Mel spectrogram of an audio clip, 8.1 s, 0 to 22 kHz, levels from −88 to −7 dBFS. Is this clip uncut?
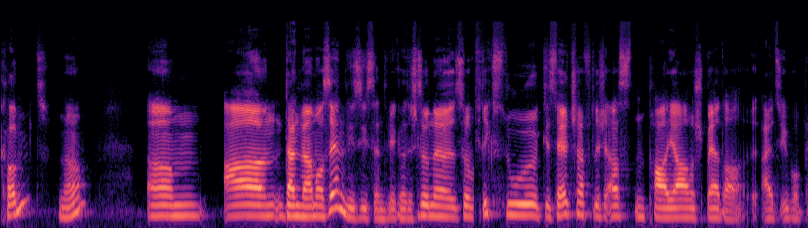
no; 3 cuts; at 2.1 s, 4.2 s, 4.7 s

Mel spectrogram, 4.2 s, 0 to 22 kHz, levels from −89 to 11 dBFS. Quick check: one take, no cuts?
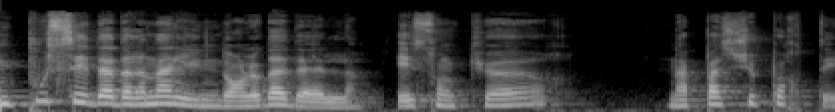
no; 2 cuts; at 1.3 s, 1.9 s

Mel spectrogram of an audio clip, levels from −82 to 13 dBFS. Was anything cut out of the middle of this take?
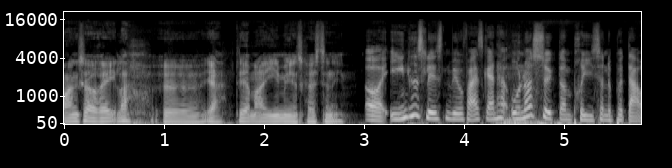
no; 0 cuts

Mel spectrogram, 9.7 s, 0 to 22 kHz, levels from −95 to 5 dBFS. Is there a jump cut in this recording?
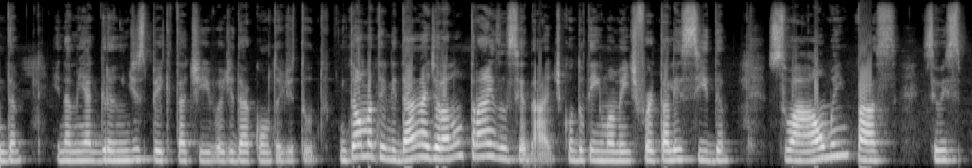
yes; 2 cuts; at 3.3 s, 5.8 s

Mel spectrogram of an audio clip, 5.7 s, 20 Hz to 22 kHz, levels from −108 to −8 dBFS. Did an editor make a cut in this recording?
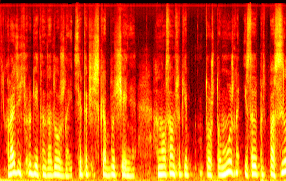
yes; 3 cuts; at 1.1 s, 1.4 s, 4.1 s

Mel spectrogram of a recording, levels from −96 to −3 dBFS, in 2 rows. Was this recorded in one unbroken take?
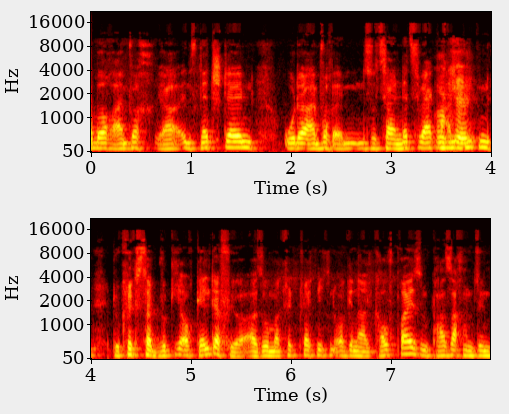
yes; 0 cuts

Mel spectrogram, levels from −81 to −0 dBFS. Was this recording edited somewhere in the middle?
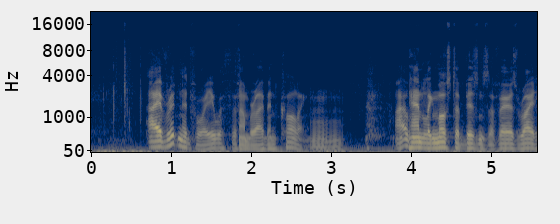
yes; 4 cuts; at 1.2 s, 1.9 s, 4.0 s, 4.6 s

